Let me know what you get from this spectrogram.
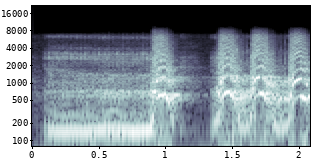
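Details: An aggressive 8-year-old Dachshund with a bite history, during training: a steady low growl runs for almost a second, breaks into a sharp bark, then after a short pause three more loud barks follow in quick succession.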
